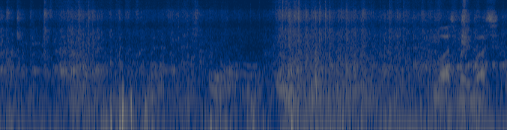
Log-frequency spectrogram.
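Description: Pigeons at a pigeon dealer's coo softly in several low, repeated calls, with wing flutters and shuffling nearby, while people talk intermittently in the background.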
